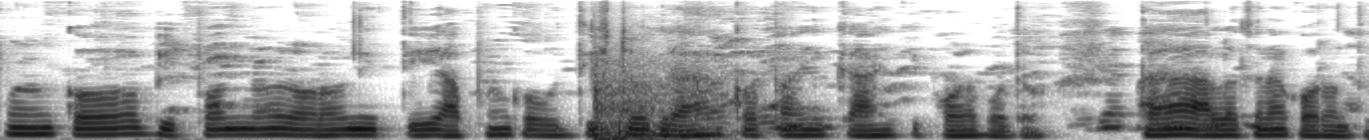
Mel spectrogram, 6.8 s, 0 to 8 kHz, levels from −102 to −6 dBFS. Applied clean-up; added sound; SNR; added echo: classical method log-MMSE.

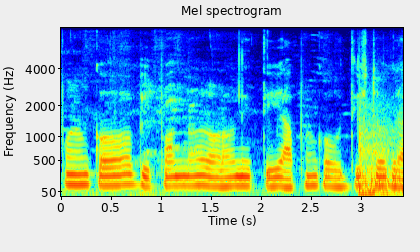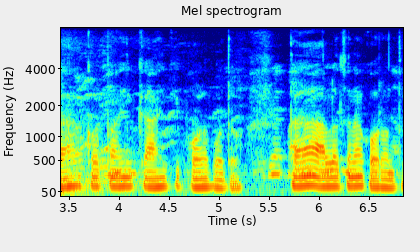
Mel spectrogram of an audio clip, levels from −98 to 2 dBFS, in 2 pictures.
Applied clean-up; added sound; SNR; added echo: none; Slam; 15 dB; none.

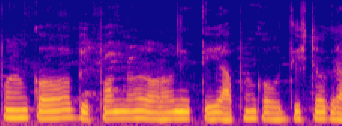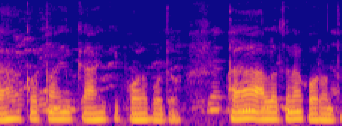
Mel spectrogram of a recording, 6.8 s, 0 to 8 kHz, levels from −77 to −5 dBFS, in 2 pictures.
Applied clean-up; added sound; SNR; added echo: none; none; none; none.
